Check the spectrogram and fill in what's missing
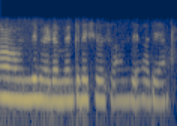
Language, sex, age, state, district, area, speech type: Telugu, female, 18-30, Andhra Pradesh, Visakhapatnam, urban, conversation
